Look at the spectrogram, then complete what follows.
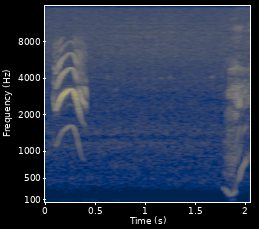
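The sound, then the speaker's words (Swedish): A male western marsh harrier's spring display-flight call as it rises high and tumbles about in the air: two squeaky, whining cries separated by a long pause, the first high and arching downward, the second swooping low then rising again. “Men under våren så stiger hanarna ibland högt upp till väders och tumlar omkring där i en lustig spelflykt medan de ropar så här.”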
